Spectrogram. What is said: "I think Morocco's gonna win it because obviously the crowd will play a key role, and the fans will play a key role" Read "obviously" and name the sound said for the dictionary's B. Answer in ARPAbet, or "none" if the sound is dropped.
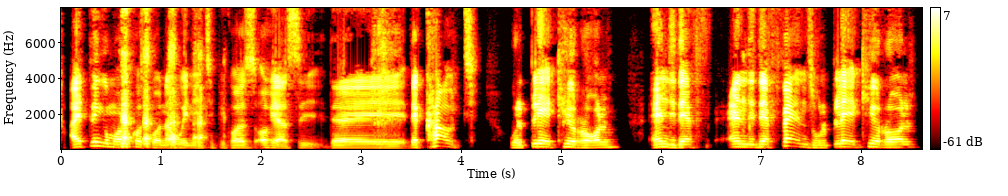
none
